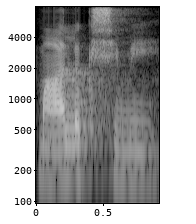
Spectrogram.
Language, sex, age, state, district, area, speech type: Goan Konkani, female, 45-60, Goa, Murmgao, rural, spontaneous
